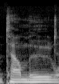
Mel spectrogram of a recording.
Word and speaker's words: Talmud: Talmud.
